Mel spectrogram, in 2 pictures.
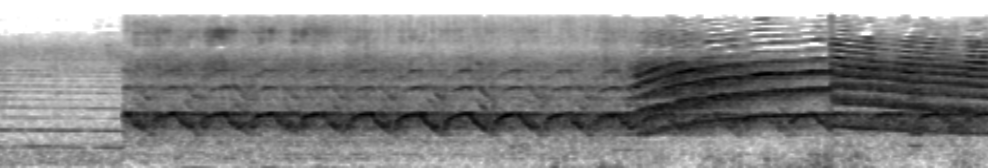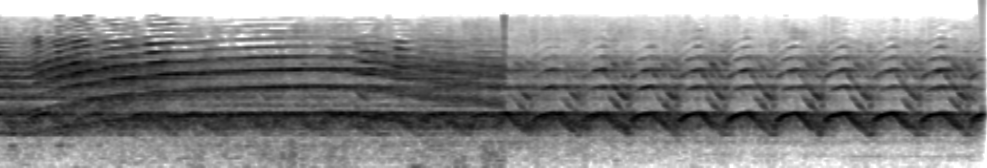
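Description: Emergency sirens wail and yelp rapidly.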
